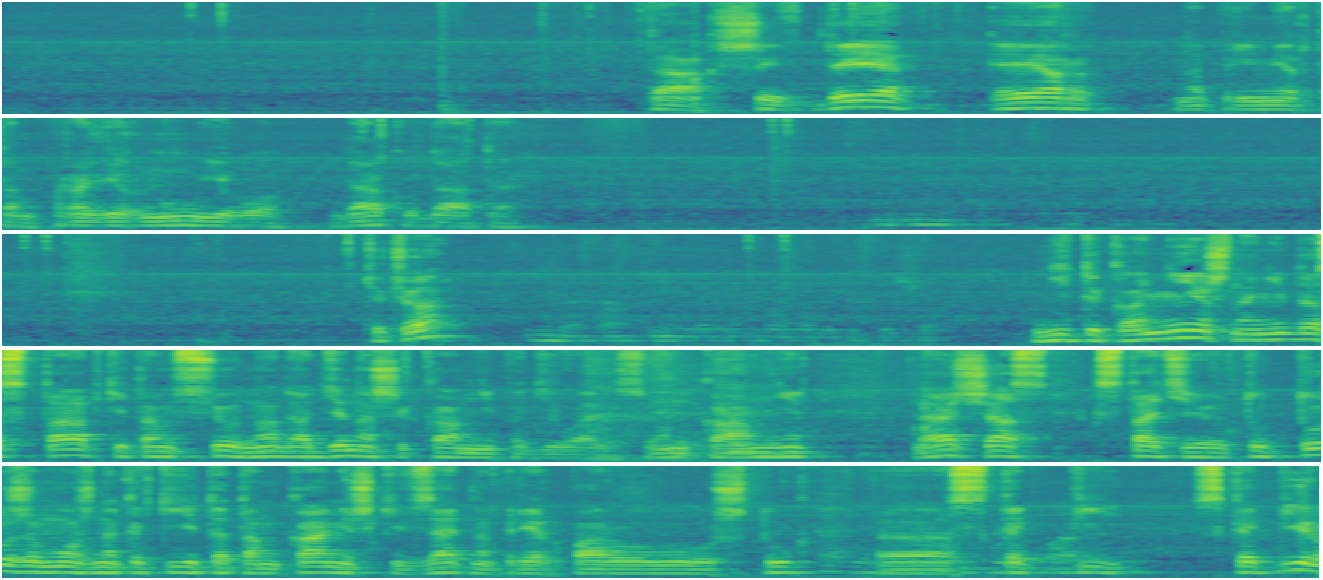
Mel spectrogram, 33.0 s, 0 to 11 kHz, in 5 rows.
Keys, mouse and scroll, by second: 2.6 KP_7, 3.6 shift+d, 4.7 r, 9.0 g, 10.9 s, 14.5 KP_1, 15.2 r, 21.8 click, 23.0-25.5 drag, 25.5 KP_7, 27.1-28.2 drag, 28.2-29.3 right drag, 29.3-30.4 drag, 30.4 KP_7, 31.2 shift+d.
